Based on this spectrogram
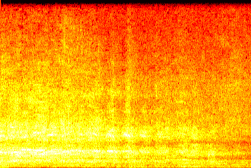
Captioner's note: audience laughing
